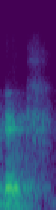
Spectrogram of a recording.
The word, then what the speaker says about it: debts: हमारे पैसे न मर जाएं, इसको बोलते हैं, जो पैसे हमारे डूब जाते हैं उसको बोलते हैं बैड डेट्स। बैड डेट्स, बी is silent here, तो बी इज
